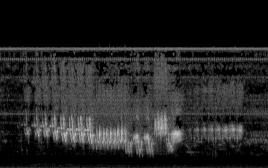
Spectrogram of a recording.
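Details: Wild European goldfinch delivering a bright, fast, jingling song phrase of tumbling chirps and buzzy trills, closing with an accented note and a fading high twitter, with little other sound.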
